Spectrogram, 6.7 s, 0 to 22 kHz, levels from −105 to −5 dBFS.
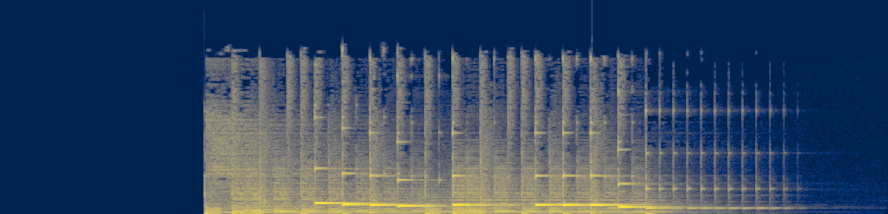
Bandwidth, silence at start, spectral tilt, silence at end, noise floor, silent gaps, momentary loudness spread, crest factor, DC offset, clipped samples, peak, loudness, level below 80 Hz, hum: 17.5 kHz; 1.55 s; -4 dB/octave; 0.95 s; -80 dBFS; none; 17 LU; 16 dB; under 0.1%; under 0.1%; 0 dBFS; -13 LUFS; -34 dBFS; none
